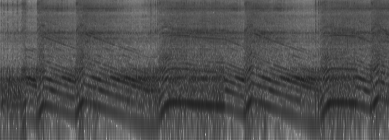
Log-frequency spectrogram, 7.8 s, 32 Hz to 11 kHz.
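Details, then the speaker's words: 272 chainsaw revving up and down after a cold start; a faint airy whine rides over the engine note, which is air moving through the transfer ports, normal for 272/372 saws and not a turbo whine. "Some of these saws, the 272s and the 372s, you'll hear a little whine in them. And I had people say, well, that sounds like a turbo whine. No, it's not. It's the air. What you're hearing is the air through the transfers."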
